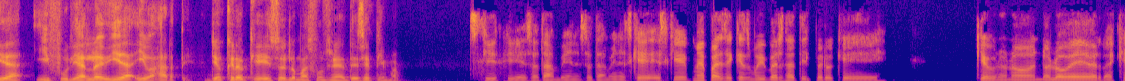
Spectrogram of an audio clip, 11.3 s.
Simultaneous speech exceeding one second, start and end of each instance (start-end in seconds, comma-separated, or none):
none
